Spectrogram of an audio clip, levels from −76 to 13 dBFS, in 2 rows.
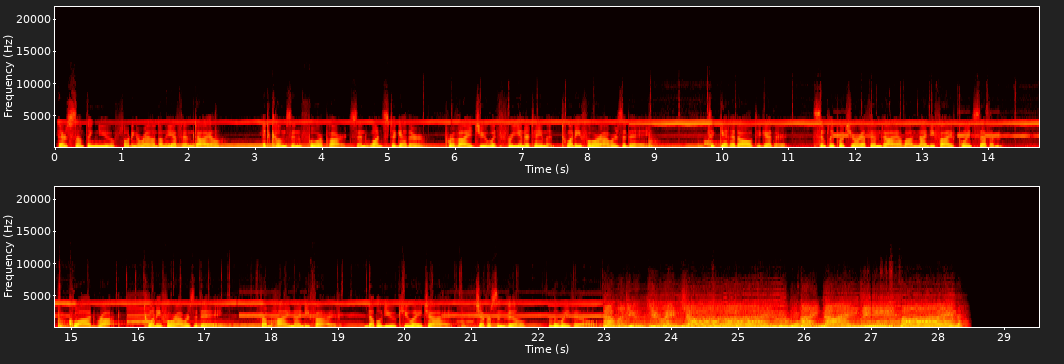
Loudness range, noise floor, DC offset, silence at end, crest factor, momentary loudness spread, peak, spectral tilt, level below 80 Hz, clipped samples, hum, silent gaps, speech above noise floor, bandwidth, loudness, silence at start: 2 LU; under -90 dBFS; under 0.1%; 1.05 s; 18 dB; 8 LU; 0 dBFS; -7.5 dB/octave; -38 dBFS; under 0.1%; none; none; over 72 dB; 9.6 kHz; -19 LUFS; 0.05 s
